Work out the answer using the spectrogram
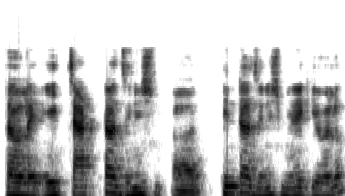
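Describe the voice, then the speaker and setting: A man's voice: medium pitch, steady tone, a little fast, sharp tone, muffled recording. A man from Bangladesh teaching a Chinese pronunciation class, explaining step by step and often checking that the students follow. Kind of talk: classroom lesson.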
